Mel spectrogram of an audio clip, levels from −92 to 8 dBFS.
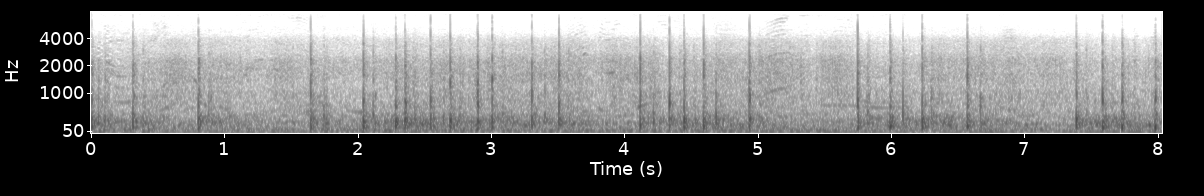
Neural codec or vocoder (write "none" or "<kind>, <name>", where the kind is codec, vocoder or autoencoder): none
